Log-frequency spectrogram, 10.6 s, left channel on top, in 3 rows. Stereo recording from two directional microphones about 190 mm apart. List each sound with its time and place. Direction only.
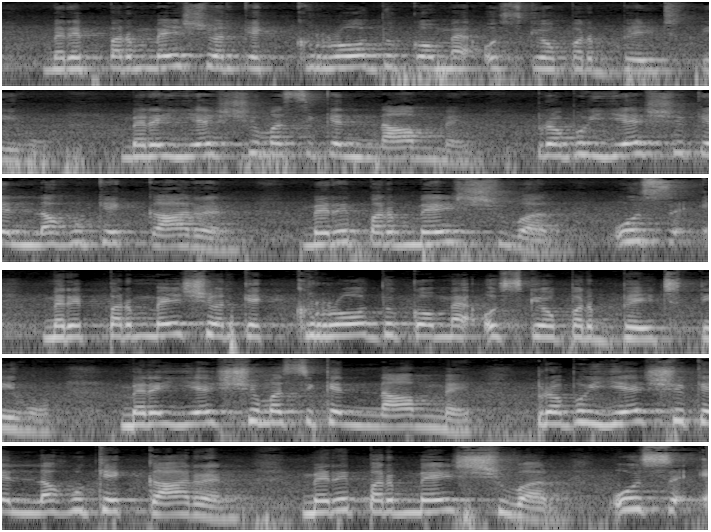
0.2 s a woman's voice: 35° right (ahead or behind)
